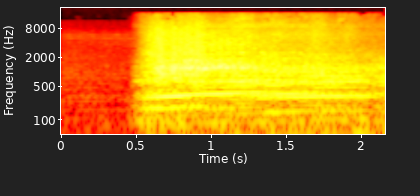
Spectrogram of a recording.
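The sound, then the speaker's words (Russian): Silver Porsche speeding along a road past fields: after a brief quiet start, a loud engine roar cuts in suddenly and holds steady at a high level, with a bright, whining edge. “Серебристый Порше мчится по дороге мимо полей.”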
